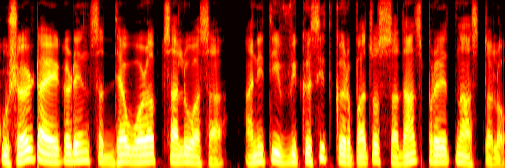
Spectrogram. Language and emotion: Goan Konkani, neutral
